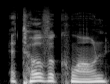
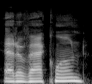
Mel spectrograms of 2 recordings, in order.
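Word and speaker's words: atovaquone: that are resistant to etova clone is that how you say it adivaquone no no no no not the latter one you're doing well can't transmit from mouse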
